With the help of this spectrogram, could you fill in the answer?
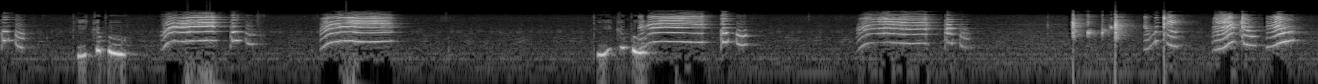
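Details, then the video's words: Indian ringneck parakeet under a year old, in its first days of talking, repeats long harmonic squawking phrases with a nasal, speech-like quality in bursts every few seconds, ending in rapid chattering notes; low hum in the background. "Indian Ringneck Parrot talking!"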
